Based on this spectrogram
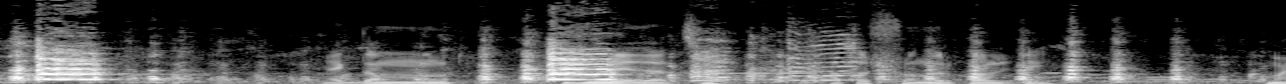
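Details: Super hybrid laying hens on an egg farm, nest boxes full of eggs: loud harsh squawks, then drawn-out nasal clucks and a series of shorter rhythmic clucks.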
